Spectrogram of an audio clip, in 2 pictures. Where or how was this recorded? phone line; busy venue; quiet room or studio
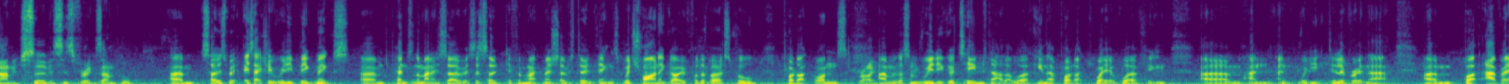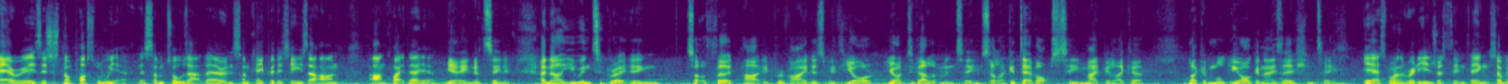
busy venue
